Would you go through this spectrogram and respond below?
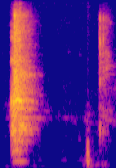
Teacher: The first letter A is one matra kala. One matra kala means one time unit.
